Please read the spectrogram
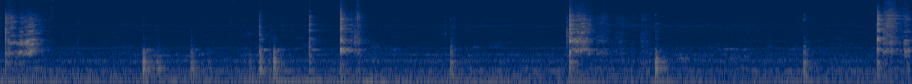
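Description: A spoon knocking and scraping against a steel cooking pot and serving bowl as pieces of chicken curry are spooned onto rice, in scattered clinks one to a few seconds apart, a few louder than the rest, over a faint steady low hum.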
